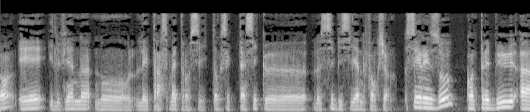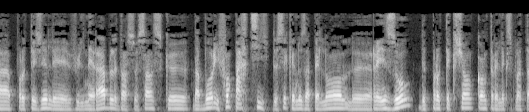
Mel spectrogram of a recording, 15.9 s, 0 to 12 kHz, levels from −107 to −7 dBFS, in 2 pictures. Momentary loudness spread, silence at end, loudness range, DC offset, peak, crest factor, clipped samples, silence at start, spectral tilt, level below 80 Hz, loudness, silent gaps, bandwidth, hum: 9 LU; 0 s; 5 LU; under 0.1%; -2 dBFS; 20 dB; under 0.1%; 0 s; -4.5 dB/octave; -58 dBFS; -23 LUFS; none; 8 kHz; none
